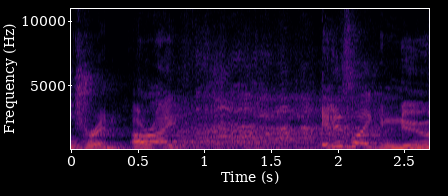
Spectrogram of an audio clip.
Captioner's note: audience laughing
